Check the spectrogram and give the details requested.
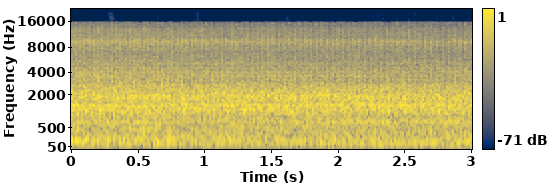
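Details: Suzuki Wagon R / Cultus K10 engine after timing belt fitting and tappet (valve clearance) adjustment for low fuel mileage: even, steady idle with smooth hum and no ticking or tapping; running cleanly, much better than before.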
